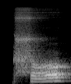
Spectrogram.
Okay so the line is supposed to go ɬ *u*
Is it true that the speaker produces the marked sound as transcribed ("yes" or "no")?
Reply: no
